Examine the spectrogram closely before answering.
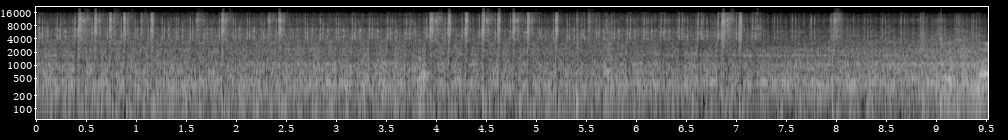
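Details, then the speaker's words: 1946 John Deere B long hood, electric start, two-cylinder, only about an hour of running since engine rebuild: slow, strong, even popping at low idle, good compression, healthy. "Nice and poppy. Got some good compression in her. Sorry about the noise."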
